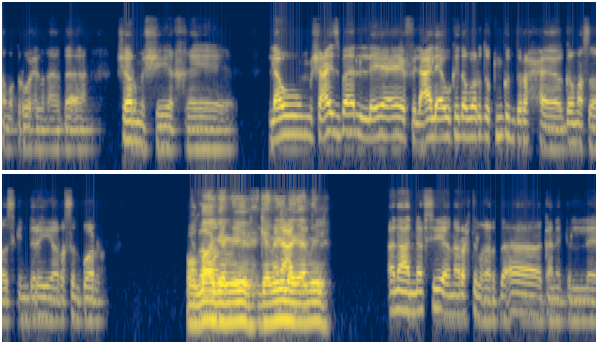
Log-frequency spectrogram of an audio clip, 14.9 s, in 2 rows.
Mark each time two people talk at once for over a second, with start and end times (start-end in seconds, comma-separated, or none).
9.8-11.4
